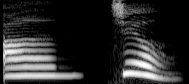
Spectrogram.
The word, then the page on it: 安静: an1jing4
